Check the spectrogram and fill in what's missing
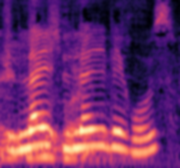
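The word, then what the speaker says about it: L'Haÿ-les-Roses: Voilà, jusqu'au 26 septembre, vous avez aussi l'exposition Shadok à Laïs-les-Roses, je ne sais pas comment on prononce. – Laïs-les-Roses, voilà.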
